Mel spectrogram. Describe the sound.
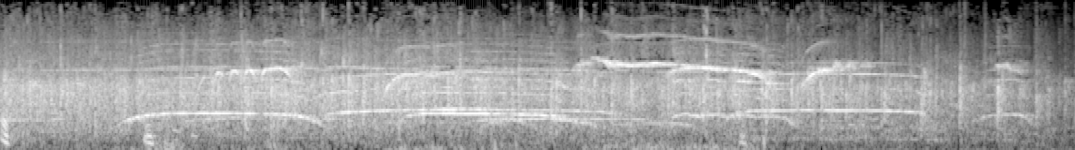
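Sustained audience applause with dense clapping and high, gliding whistles and cheers over it. It holds steady for about ten seconds and then tapers off at the end.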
